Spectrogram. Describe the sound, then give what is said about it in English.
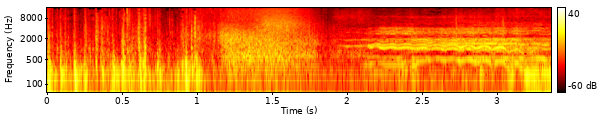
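A quick flurry of sharp, clattering taps from horses wearing tap shoes dancing on a ranch, a brief whoosh, then a loud, wavering horse whinny. “Wow, those horses like to dance.”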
